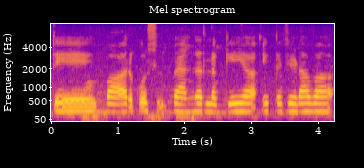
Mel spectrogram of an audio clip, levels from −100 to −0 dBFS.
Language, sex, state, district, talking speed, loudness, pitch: Punjabi, female, Punjab, Kapurthala, 115 wpm, -14 LUFS, 205 Hz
